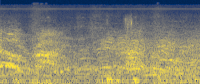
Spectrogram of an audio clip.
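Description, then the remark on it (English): A football stadium crowd at Portage Central's regular season finale produces a steady, dense roar of mingled voices and chatter. The sound stays loud and even throughout, with no single voice standing out. “Good crowd here at Portage Central for this regular season finale.”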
